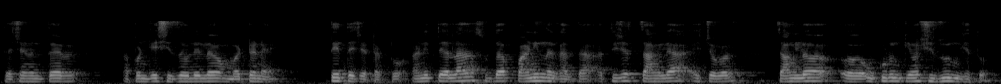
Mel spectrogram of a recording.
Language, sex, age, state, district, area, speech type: Marathi, male, 45-60, Maharashtra, Raigad, urban, spontaneous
